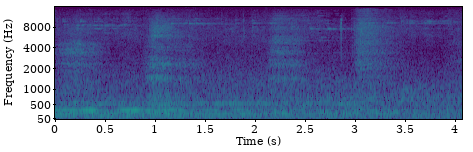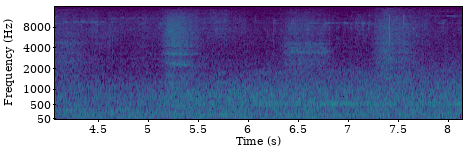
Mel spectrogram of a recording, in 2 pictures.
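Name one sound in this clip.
Wind blows steadily with a low rumble.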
